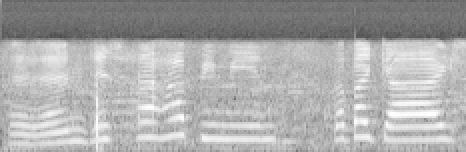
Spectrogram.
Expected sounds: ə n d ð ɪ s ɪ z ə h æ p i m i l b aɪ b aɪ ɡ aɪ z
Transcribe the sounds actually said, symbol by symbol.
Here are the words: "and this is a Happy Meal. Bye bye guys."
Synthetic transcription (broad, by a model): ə n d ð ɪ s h ə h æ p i m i n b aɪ b aɪ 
